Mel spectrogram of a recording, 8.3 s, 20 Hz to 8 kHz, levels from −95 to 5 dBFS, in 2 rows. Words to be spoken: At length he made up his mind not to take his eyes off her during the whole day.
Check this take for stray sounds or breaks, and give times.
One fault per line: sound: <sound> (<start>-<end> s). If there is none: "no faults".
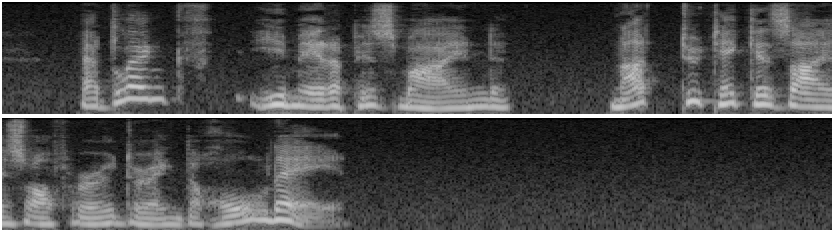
no faults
